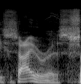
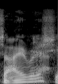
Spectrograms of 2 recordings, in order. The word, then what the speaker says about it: Cyrus: En eh, is onder andere gefinancierd door Miley Cyrus, zeg ik dat goed? Of Cyrus, ik weet niet. Miley Cyrus. – Cyrus, ja.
